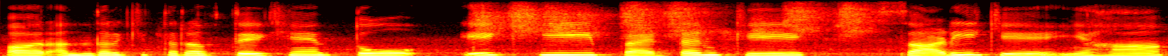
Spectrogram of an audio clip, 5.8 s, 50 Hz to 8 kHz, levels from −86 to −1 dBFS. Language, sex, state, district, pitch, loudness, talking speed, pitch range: Hindi, female, Madhya Pradesh, Dhar, 245 Hz, -15 LUFS, 135 wpm, 225-260 Hz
